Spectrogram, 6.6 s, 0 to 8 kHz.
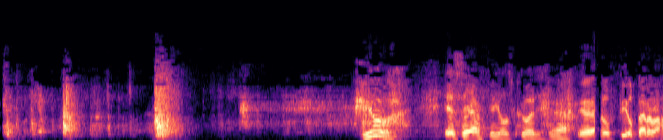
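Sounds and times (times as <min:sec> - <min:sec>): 
door opening and closing: 0:00.0 - 0:02.5
speech: 0:03.6 - 0:06.6.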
